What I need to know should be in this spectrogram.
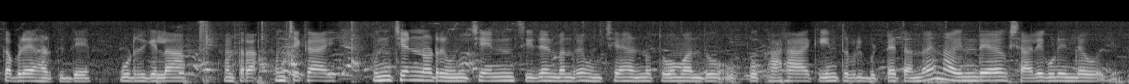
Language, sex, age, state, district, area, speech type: Kannada, female, 30-45, Karnataka, Vijayanagara, rural, spontaneous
